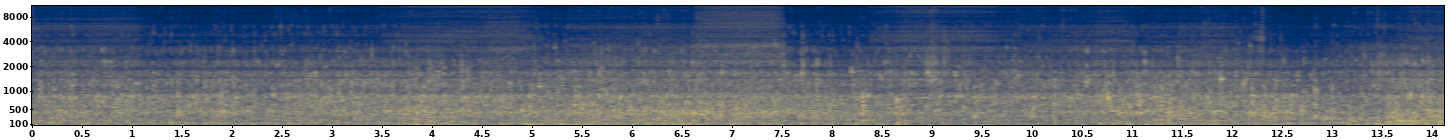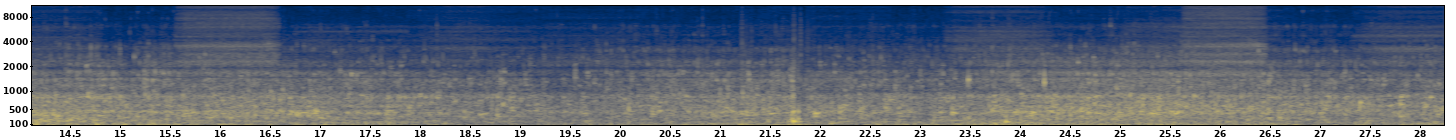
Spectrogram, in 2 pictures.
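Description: Scuba diving underwater, heard through a camera's waterproof housing: a steady muffled rush with bursts of exhaled regulator bubbles gurgling up every few seconds. Two low thumps stand out, about four seconds in and near the three-quarter mark.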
